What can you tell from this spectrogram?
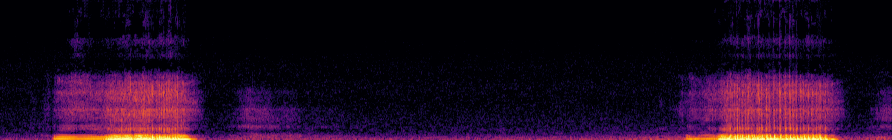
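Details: Sleeping person snoring: two loud, low, rattling snores on the in-breath about six seconds apart, with quiet breathing between; typical snoring.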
